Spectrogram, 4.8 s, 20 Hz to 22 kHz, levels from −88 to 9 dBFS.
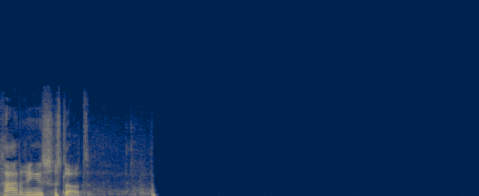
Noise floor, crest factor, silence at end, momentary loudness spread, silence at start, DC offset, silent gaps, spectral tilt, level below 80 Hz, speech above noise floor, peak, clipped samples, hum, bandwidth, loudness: -79 dBFS; 24 dB; 3.25 s; 18 LU; 0 s; under 0.1%; none; -4.5 dB/octave; -76 dBFS; 55 dB; -6 dBFS; under 0.1%; none; 11.5 kHz; -23 LUFS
